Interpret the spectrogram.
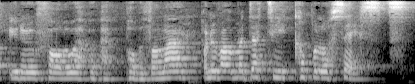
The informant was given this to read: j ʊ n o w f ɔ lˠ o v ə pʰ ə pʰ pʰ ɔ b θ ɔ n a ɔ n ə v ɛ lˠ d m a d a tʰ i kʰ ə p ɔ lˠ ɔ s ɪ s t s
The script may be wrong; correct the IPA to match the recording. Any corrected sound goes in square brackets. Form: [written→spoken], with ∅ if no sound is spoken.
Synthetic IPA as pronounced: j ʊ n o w f ɔ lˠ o [v→w] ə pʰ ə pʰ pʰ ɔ b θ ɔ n a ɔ n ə v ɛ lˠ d m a d [a→ə] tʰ i kʰ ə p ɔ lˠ ɔ s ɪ s t s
